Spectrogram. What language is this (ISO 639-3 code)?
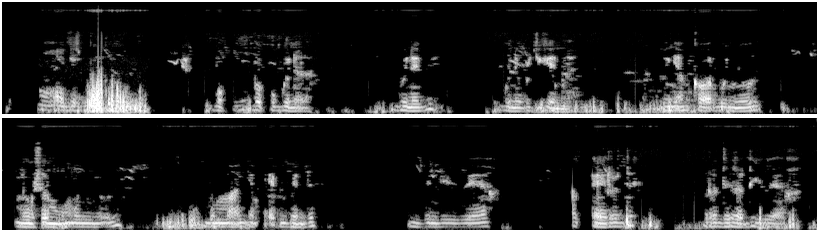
wol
